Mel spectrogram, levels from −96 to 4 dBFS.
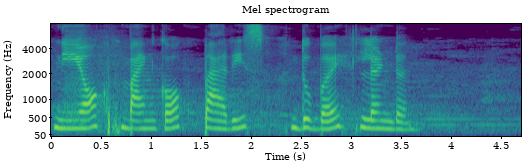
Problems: none marked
